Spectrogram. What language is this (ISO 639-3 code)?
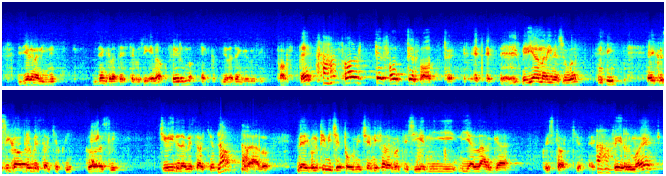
ita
